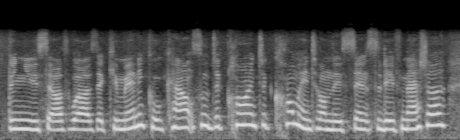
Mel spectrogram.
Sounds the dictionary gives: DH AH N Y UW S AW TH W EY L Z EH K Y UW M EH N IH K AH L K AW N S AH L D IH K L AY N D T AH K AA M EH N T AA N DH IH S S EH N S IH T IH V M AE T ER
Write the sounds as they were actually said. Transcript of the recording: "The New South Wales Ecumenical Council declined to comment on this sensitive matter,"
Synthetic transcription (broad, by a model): DH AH N Y UW S AW TH W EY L Z EH K Y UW M EH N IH K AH L K AW N S AH L D IH K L AY N T AH K AA M EH N T N DH IH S S EH N S IH T IH V M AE T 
